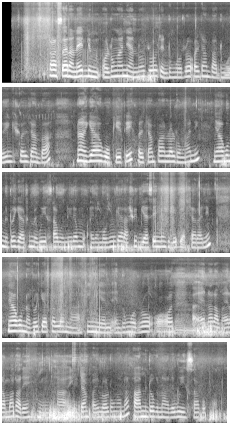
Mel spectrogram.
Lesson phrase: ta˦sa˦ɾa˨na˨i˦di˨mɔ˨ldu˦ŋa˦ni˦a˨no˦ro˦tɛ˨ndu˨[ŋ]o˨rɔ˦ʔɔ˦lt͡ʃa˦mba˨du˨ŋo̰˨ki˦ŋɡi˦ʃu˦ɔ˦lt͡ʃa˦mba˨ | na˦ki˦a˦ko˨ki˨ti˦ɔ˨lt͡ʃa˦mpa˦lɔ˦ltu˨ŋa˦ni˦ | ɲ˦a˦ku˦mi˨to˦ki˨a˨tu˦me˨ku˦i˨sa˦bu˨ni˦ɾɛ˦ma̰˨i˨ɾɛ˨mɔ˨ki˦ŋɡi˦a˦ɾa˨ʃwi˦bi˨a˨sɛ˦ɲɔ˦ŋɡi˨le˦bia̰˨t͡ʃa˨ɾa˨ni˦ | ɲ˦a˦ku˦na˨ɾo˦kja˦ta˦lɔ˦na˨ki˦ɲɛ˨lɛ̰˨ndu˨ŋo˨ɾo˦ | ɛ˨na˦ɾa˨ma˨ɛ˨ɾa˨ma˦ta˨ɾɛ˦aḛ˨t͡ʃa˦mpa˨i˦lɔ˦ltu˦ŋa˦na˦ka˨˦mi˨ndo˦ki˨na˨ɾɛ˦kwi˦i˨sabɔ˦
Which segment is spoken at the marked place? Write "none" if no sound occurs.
ŋ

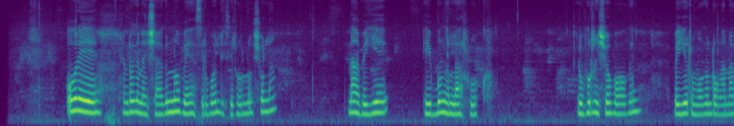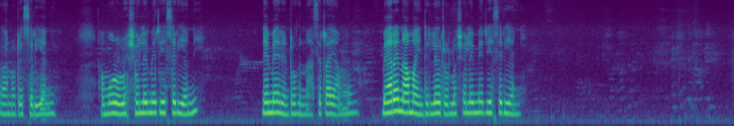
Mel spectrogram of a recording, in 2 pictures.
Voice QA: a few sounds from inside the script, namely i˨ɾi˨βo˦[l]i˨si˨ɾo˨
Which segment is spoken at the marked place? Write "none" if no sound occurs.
l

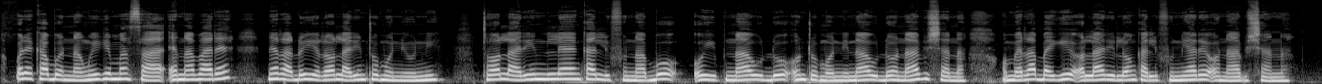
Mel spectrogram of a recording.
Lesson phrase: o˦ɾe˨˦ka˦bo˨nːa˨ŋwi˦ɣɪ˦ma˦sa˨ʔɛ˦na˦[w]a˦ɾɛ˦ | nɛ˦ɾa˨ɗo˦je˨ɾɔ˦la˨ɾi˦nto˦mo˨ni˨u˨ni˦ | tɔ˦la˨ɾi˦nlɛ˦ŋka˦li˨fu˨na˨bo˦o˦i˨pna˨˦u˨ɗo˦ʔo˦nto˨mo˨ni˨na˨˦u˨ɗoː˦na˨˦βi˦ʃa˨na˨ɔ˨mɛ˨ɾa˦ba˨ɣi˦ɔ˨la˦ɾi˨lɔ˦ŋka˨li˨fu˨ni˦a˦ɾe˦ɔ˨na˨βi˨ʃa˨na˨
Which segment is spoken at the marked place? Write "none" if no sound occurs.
β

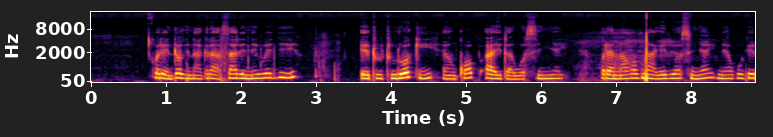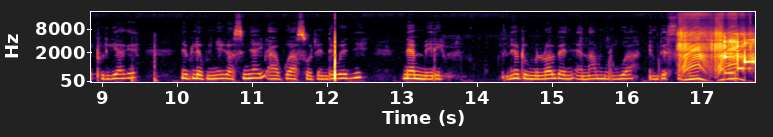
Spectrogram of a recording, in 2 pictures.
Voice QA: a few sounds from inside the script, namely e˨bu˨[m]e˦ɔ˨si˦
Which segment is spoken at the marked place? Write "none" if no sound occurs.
ɲ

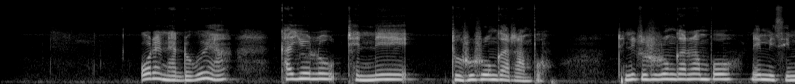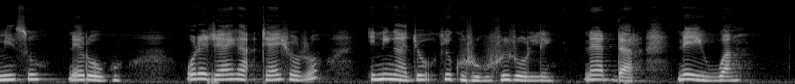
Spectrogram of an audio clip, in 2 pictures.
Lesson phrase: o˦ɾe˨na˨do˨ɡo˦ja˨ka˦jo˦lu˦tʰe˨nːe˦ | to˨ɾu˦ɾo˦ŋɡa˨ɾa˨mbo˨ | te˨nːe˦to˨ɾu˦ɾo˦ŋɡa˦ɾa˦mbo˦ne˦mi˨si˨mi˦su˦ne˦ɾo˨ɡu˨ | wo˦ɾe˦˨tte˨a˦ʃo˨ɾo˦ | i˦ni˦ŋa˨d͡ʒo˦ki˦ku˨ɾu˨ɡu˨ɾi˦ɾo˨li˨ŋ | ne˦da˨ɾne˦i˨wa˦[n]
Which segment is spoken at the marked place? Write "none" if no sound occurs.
ŋ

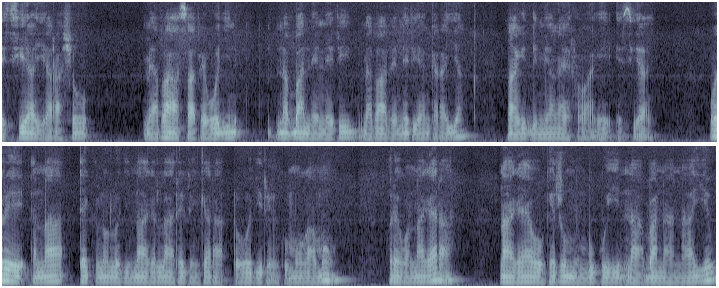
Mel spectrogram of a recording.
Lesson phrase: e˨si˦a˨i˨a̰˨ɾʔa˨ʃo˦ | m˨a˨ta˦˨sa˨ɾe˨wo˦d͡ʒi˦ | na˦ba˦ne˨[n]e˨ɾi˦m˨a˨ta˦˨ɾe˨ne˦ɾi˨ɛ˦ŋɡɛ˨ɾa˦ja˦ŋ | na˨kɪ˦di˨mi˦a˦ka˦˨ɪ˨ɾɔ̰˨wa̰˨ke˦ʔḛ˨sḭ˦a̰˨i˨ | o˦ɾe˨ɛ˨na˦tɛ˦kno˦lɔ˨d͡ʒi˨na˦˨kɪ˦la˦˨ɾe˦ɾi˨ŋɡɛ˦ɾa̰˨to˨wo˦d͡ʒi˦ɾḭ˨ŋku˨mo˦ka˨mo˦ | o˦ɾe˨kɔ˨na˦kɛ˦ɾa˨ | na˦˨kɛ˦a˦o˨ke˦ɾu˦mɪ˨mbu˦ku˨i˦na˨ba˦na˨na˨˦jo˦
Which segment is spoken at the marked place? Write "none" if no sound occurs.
n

